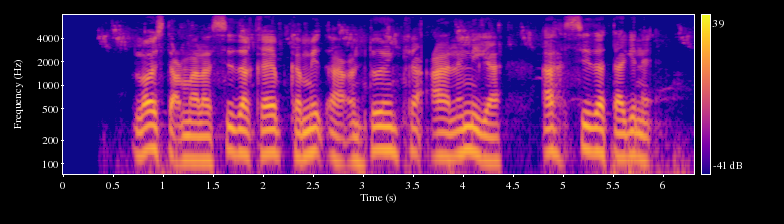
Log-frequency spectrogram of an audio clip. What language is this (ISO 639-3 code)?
som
